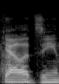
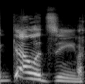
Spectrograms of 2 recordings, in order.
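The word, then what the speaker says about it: Galitzine: here the grammar man I think it's galine like magazine okay galine there we go who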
